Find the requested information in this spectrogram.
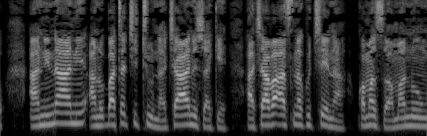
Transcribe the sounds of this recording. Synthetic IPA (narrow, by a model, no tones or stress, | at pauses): aninaːniʔano̞ɓatat͡ʃitun̤at͡ʃaːniʐake̞ | at͡ʃaʋaːsinak̬ut͡ʃe̞nakwamazuʋamano̞ːmwe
